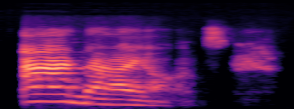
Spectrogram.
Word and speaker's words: anion: negatively charged ions and those ions are called anions please don't call them anions that is not how you pronounce it it is called an anion so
